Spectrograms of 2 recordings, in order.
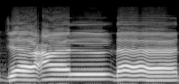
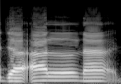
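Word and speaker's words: جعلنا: Ain, hati-hati dalam pelafalan ain, jangan wa ja'alna, jangan hamzah. Atau jangan wa ja'alna masuk ke rongga hidung, tapi dia a. Bagaimana? Dari tengah tenggorokan kita lafalkan ain.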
